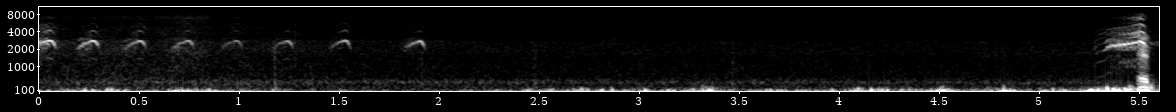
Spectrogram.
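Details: Crowned Lapwing scolds a passing pride of lions, possibly near its nest, by the Sand River in the Kruger area. Sharp, clipped notes come about three a second, then a final louder rising call, over low wind or engine rumble.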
